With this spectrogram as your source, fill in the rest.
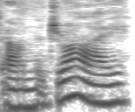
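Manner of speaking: normal talking voice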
